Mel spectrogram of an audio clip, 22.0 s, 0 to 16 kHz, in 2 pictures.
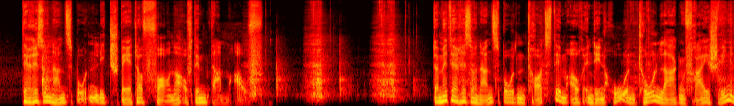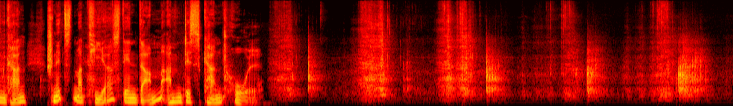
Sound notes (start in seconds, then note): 16.4 scratching noises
